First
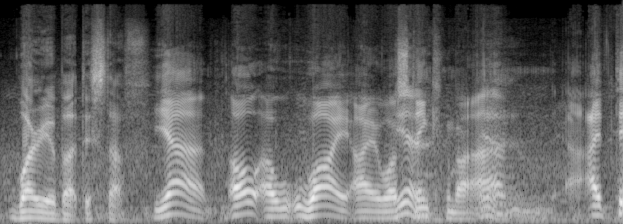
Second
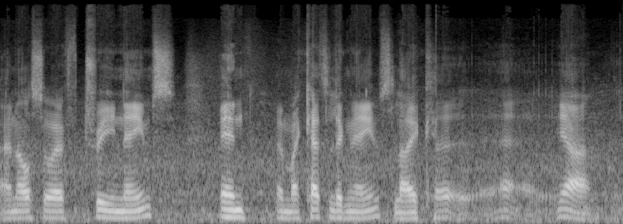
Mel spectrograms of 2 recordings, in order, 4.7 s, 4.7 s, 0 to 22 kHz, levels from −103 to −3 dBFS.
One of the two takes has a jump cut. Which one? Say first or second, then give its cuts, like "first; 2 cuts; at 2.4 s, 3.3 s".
second; 1 cut; at 3.3 s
